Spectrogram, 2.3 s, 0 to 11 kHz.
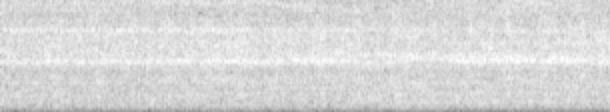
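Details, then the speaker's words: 1979 Ford Bronco idling after rusted, corroded charging wire ends were repaired, new thermostat, fresh oil, tightened slipping belt; steady even idle with faint high whine, no knocks or misses, 14 volts charging, runs better. "14 volts we have a charging system it runs better too"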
